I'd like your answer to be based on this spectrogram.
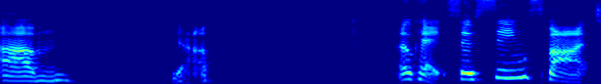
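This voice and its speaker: A woman speaks with a bright, sharp tone and ordinary pitch variation. The background is quiet, and the sound is dry with no echo. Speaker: volunteer software trainer. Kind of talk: tutorial. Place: home room. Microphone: video call.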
